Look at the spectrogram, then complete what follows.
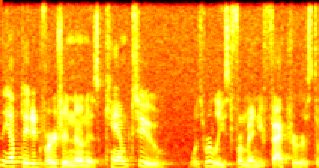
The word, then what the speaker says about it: CAMM2: compex was a technology called cam 2 that's spelled c mm2 but what is Cam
